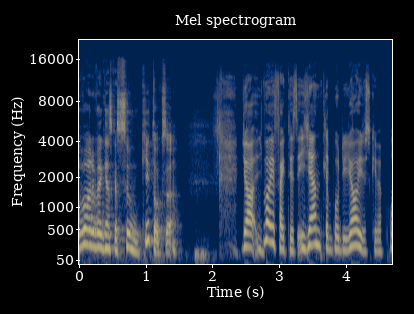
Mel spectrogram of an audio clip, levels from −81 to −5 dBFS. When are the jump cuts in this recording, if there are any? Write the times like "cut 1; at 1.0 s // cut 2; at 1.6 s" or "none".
cut 1; at 2.8 s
